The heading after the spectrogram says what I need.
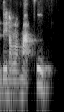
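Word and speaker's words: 马虎: Ừ, từ đọc là mạc khu. Cái từ khu đằng sau thì người ta hay đặt thanh nhẹ nhiều nên sẽ đọc là mạc khu nhé. Đừng đọc má khu, đọc là mạc khu đi.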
